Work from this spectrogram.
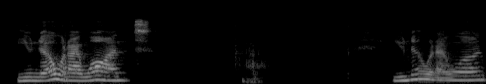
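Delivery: creepy, sinister, insinuating tone. Asking the students for something: creepy-sounding. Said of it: "that sounded creepy".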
